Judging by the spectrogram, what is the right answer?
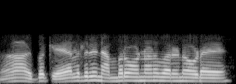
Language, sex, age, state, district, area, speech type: Malayalam, male, 45-60, Kerala, Palakkad, rural, conversation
